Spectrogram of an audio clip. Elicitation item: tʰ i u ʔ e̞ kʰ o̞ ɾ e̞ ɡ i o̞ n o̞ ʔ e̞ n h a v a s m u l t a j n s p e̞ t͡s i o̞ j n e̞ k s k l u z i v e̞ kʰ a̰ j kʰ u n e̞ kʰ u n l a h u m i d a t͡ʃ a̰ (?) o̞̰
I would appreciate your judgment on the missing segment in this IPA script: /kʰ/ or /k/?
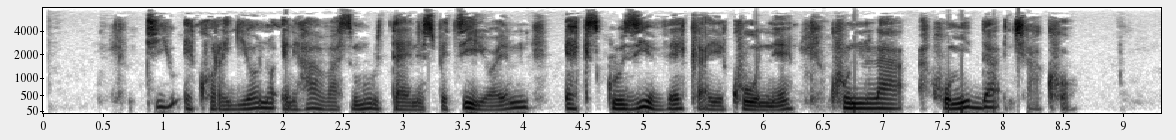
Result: kʰ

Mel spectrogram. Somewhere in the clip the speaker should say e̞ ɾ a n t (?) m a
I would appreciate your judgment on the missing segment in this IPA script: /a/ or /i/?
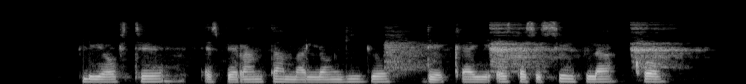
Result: a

